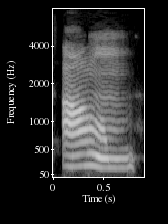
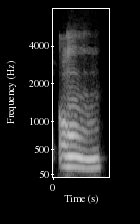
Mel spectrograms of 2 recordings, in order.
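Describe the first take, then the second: First: The vowel glides from ah to oo. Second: The vowel is a single plain oh. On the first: The speaker calls it right. "it's um, it's A U M" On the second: The speaker calls it wrong. "not om as in a lot of people want to say om"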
